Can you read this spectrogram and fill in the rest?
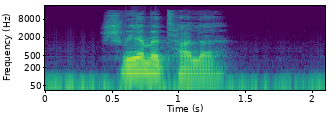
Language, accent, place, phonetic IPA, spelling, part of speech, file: German, Germany, Berlin, [ˈʃveːɐ̯meˌtalə], Schwermetalle, noun, De-Schwermetalle.ogg
- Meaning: nominative/accusative/genitive plural of Schwermetall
